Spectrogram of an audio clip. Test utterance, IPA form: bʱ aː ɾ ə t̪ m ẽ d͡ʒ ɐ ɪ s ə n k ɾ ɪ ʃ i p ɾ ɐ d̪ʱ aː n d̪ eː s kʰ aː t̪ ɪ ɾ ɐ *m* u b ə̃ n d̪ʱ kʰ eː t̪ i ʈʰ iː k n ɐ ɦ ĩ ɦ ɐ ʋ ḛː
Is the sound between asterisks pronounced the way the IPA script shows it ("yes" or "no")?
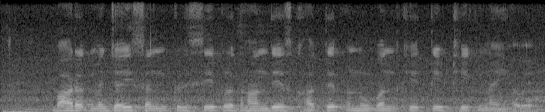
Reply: no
